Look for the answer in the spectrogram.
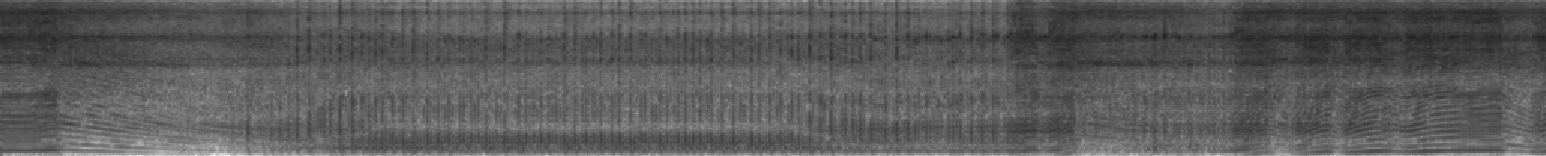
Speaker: It finally ran on live also. Look at that. It actually sounds pretty good.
